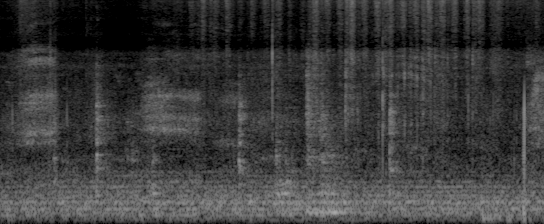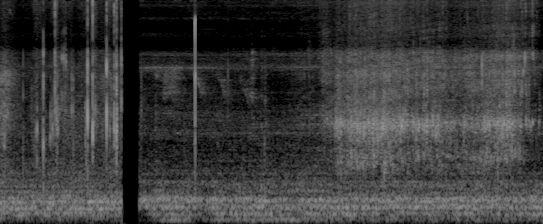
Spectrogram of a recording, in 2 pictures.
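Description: Water trickles and splashes steadily into a bowl of flour being prepared as dough for dal bati, a close, soft stream running almost continuously with a brief break partway through.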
